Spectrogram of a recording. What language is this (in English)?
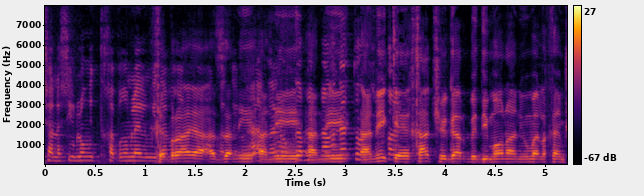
Hebrew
